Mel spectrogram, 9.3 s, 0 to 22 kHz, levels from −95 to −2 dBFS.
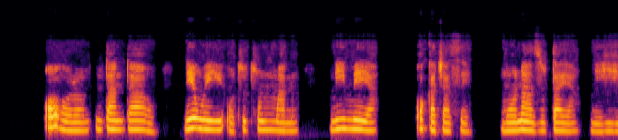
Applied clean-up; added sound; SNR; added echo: neural mask model Resemble Enhance denoiser.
